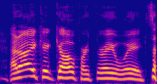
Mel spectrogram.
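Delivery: slow, unhurried dragon line; a lightly voiced dragon, taking his time; a hint of Draco's drawn-out boast; imitating Draco. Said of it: "and then Draco says".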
